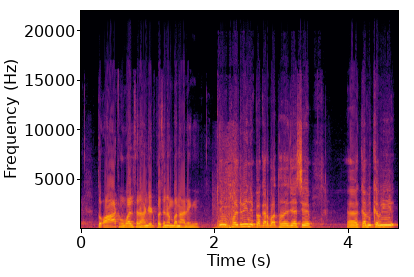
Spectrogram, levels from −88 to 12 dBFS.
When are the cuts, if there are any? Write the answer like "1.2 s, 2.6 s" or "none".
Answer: 2.1 s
